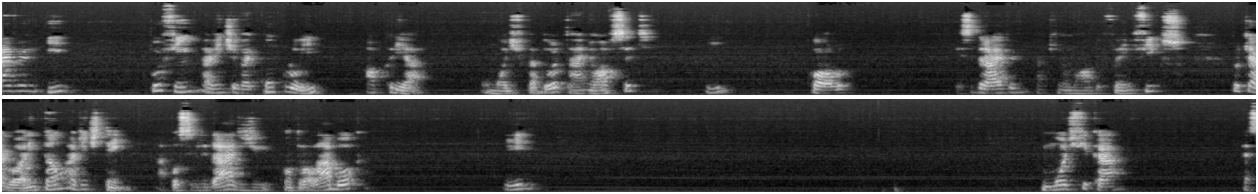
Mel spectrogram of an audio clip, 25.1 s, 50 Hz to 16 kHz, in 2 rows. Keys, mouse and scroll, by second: 0.7 click, 2.3 click, 3.0 click, 4.1 click, 5.4 right click, 6.5 click, 7.3 right click, 9.1 click, 9.8 click, 10.7 click, 13.9 click, 14.5 g, 16.1 click, 17.2-21.1 drag, 21.3 g, 24.4 click.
